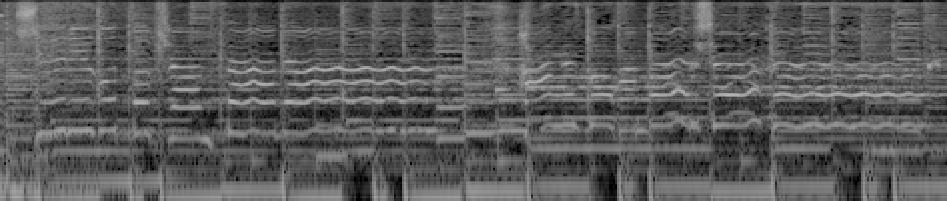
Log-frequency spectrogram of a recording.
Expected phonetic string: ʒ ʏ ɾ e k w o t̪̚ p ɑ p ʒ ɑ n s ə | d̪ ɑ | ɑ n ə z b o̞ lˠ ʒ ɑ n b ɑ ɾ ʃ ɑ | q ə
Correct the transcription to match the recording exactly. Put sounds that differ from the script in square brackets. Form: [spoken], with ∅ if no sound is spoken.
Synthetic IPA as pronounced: ʒ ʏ ɾ e k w o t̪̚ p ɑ p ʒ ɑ n s [ɑ] | d̪ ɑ | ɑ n ə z b o̞ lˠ [ʁ] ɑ n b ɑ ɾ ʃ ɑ | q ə

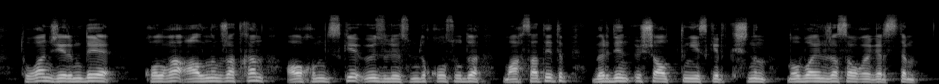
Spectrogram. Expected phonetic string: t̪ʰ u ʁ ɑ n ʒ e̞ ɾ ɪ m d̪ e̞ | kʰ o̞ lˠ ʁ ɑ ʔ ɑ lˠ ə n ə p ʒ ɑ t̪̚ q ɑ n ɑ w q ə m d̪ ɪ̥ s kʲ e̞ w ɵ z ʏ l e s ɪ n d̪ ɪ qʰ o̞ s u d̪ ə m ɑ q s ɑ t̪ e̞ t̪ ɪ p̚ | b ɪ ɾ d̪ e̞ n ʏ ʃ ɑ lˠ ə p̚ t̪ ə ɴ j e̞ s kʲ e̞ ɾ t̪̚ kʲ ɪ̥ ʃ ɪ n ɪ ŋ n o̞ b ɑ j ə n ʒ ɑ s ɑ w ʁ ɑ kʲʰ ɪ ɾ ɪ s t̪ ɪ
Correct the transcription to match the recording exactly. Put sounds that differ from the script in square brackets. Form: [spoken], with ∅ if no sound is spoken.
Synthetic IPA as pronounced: t̪ʰ u ʁ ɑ n ʒ e̞ ɾ ɪ m d̪ e̞ | [qʰ] o̞ lˠ ʁ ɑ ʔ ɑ lˠ ə n ə p ʒ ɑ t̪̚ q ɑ n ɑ w q ə m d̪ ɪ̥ s kʲ e̞ w ɵ z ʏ l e s ɪ [m] d̪ ɪ qʰ o̞ s u d̪ ə m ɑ q s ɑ t̪ e̞ t̪ ɪ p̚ | b ɪ ɾ d̪ e̞ n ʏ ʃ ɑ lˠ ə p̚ t̪ ə ɴ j e̞ s kʲ e̞ ɾ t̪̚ kʲ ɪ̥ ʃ ɪ n ɪ ŋ n o̞ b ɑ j ə n ʒ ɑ s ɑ w ʁ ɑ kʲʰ ɪ ɾ ɪ s t̪ ɪ

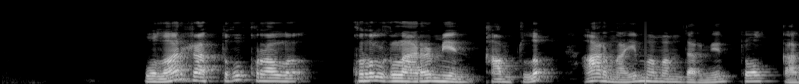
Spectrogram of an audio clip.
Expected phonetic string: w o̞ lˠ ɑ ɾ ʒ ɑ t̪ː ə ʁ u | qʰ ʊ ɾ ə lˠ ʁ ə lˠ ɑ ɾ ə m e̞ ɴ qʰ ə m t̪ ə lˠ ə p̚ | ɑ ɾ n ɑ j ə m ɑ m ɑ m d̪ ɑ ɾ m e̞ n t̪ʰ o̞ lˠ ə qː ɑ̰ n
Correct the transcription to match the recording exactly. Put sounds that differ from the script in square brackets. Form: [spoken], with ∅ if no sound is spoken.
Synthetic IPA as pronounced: w o̞ lˠ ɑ ɾ ʒ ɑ t̪ː ə ʁ u | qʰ ʊ ɾ ə lˠ ʁ ə lˠ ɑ ɾ ə m e̞ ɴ qʰ [ɑ] m t̪ ə lˠ ə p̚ | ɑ ɾ n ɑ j ə m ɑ m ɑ m d̪ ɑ ɾ m e̞ n t̪ʰ o̞ lˠ ə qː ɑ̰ n

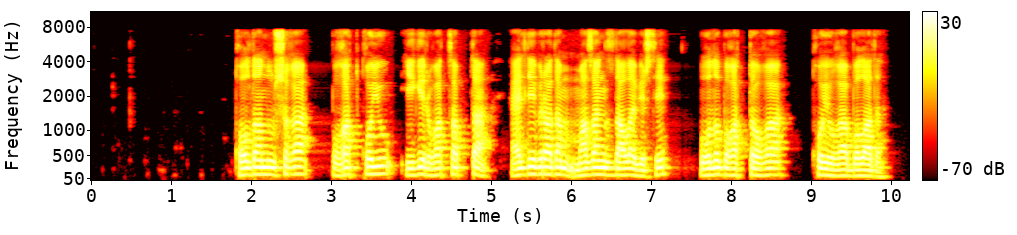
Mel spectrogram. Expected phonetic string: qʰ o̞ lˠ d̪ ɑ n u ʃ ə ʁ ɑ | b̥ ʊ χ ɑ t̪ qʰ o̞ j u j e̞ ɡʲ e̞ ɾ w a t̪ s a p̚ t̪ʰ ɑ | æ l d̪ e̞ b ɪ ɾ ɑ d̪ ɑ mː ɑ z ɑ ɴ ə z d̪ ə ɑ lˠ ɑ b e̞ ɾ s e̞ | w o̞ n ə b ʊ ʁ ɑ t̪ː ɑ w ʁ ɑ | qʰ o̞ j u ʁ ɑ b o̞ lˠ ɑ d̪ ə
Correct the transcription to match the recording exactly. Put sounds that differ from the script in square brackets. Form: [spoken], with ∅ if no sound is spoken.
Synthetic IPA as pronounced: qʰ o̞ lˠ d̪ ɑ n u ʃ ə ʁ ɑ | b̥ ʊ [ʁ] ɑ t̪ qʰ o̞ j u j e̞ ɡʲ e̞ ɾ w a t̪ s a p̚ [t̪] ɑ | æ l d̪ e̞ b ɪ ɾ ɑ d̪ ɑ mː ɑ z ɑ ɴ ə z d̪ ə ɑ lˠ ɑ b e̞ ɾ s e̞ | w o̞ n ə b ʊ ʁ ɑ t̪ː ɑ w ʁ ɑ | qʰ o̞ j u ʁ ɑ b o̞ lˠ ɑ d̪ ə

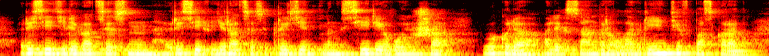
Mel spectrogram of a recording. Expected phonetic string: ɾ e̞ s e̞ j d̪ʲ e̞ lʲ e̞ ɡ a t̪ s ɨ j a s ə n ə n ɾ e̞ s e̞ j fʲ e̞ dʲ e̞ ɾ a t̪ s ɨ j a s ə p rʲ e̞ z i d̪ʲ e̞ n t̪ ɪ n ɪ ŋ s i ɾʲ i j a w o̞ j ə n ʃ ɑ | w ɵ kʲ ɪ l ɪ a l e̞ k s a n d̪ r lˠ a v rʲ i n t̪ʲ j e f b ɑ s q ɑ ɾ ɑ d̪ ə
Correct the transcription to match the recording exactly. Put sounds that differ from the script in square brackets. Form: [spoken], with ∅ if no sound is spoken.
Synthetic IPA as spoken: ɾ e̞ s e̞ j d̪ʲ e̞ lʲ e̞ ɡ a t̪ s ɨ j a s ə n ə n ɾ e̞ s e̞ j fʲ e̞ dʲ e̞ ɾ a t̪ s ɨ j a s ə p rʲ e̞ z i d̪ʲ e̞ n t̪ ɪ n ɪ ŋ s i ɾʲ i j a [b] o̞ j ə n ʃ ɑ | w ɵ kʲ ɪ l ɪ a l e̞ k s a n d̪ r lˠ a v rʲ [e] n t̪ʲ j e f b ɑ s q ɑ ɾ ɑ d̪ ə

